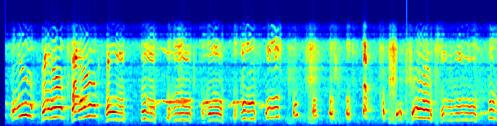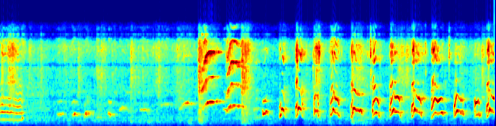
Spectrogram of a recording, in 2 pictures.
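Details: Chihuahua giving a rapid, continuous series of high, arching whines and yelps, roughly two per second, loud and close, with a brief lower, noisier stretch midway before the yelping resumes.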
